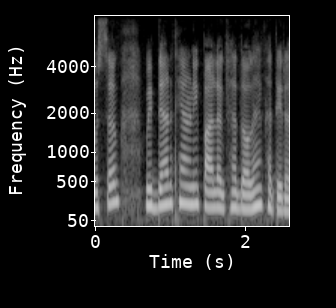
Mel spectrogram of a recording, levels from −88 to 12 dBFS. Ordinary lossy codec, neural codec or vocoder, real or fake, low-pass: none; codec, 16 kHz, 2 kbps, FunCodec, trained on LibriTTS, 25 frames a second; fake; none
